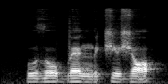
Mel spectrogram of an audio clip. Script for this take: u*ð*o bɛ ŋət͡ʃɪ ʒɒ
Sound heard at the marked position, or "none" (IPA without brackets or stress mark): ð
